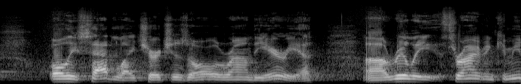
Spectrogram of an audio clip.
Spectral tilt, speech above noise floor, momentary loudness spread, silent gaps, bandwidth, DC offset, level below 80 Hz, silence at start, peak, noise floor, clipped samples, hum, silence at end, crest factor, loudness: -3.5 dB/octave; 22 dB; 11 LU; none; 16.5 kHz; under 0.1%; -82 dBFS; 0 s; -6 dBFS; -44 dBFS; under 0.1%; none; 0 s; 16 dB; -22 LUFS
